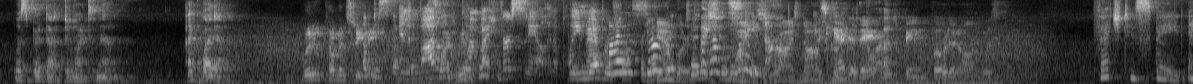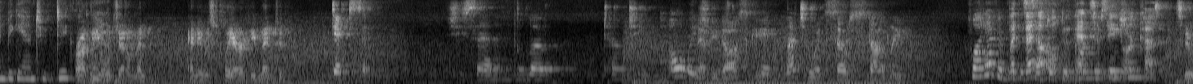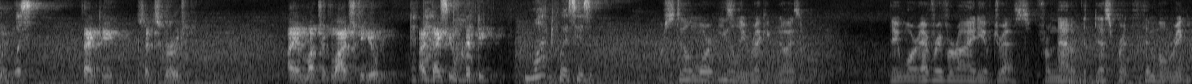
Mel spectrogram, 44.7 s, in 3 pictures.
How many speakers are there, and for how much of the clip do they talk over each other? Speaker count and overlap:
10, about 27%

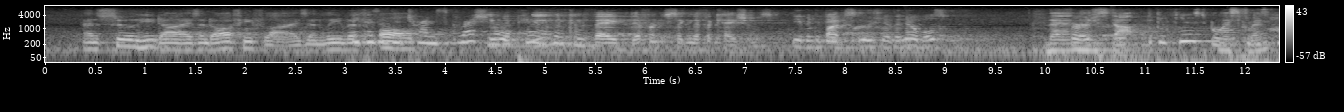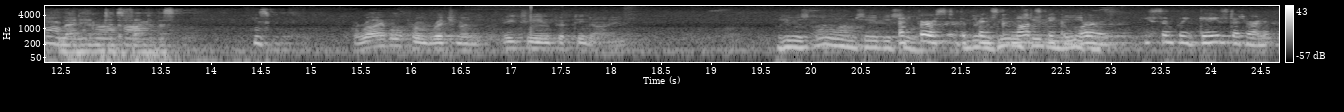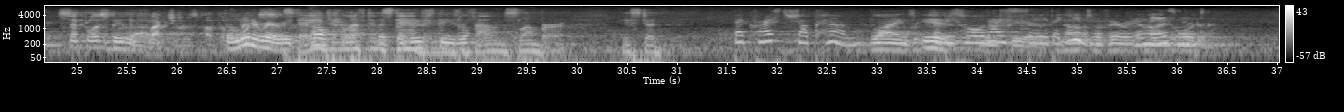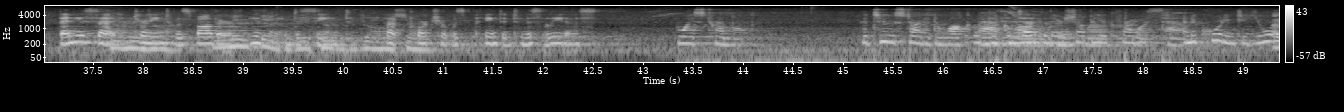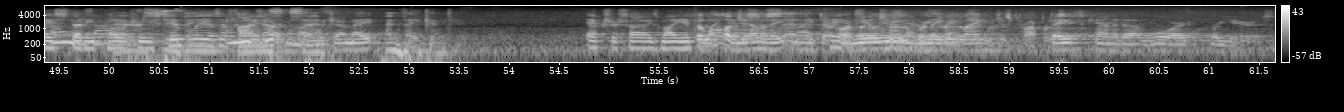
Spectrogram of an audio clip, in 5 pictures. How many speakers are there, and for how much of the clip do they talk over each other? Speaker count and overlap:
9, about 45%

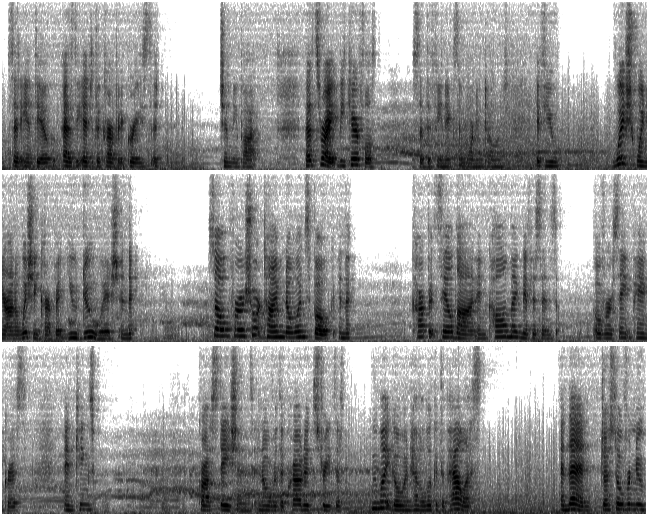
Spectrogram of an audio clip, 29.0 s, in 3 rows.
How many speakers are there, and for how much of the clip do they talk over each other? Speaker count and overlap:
1, no overlap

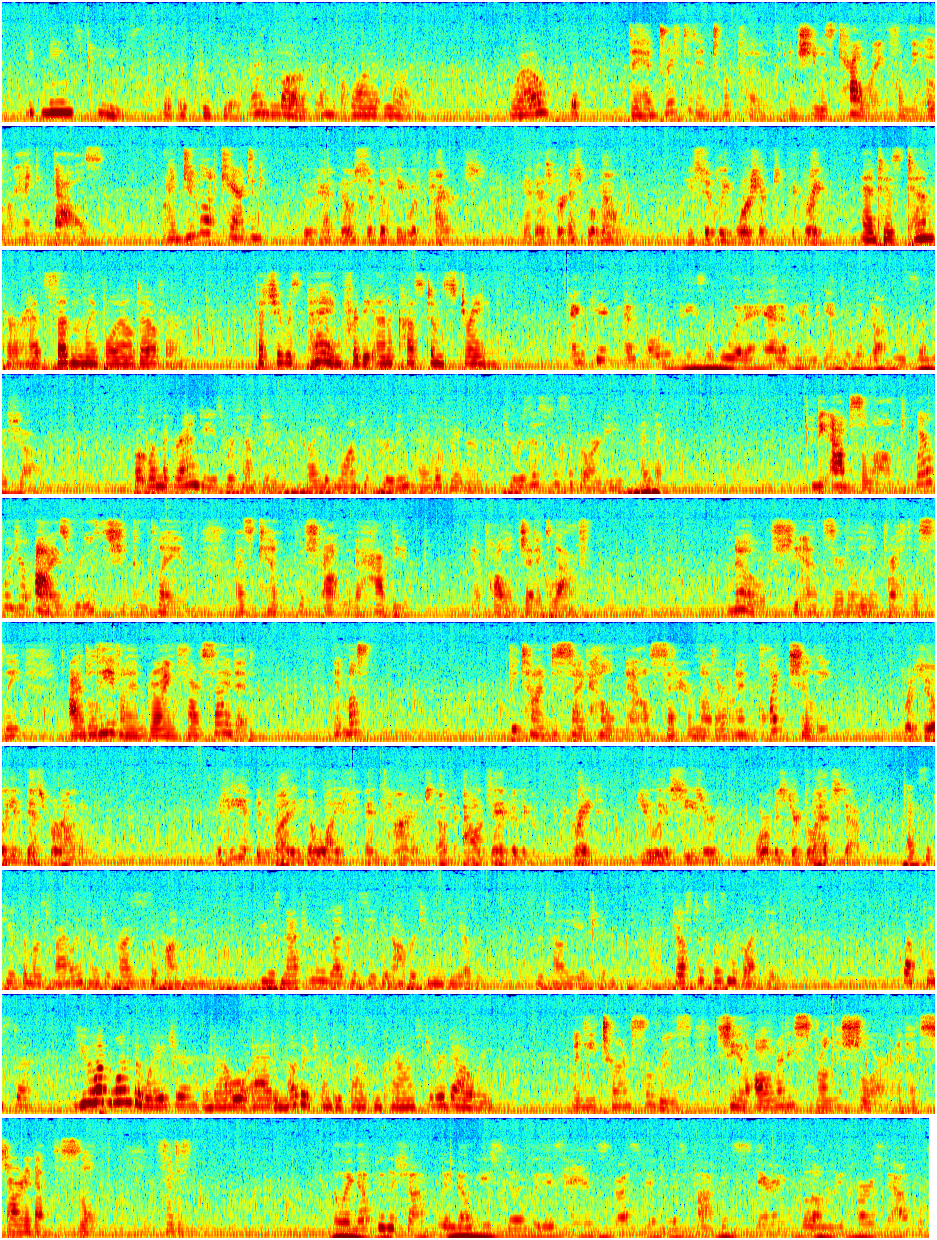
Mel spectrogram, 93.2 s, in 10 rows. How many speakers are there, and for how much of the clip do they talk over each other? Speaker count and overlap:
6, no overlap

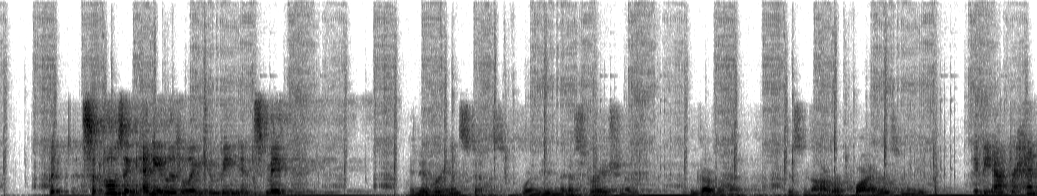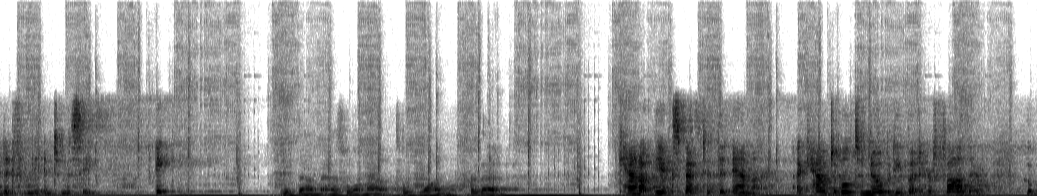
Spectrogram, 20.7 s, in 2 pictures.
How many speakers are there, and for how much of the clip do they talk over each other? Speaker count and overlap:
2, no overlap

